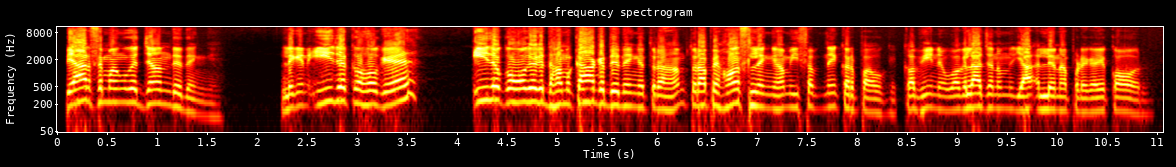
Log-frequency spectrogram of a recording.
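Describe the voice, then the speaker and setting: A male teacher leads a physics lesson, asking questions and slowly repeating the answers for students to write down. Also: sits high, a bit bright, smooth, dry recording. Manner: drifts into stern ranting.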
